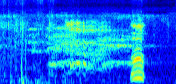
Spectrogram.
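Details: Playful, mischievous goat gives one short, loud, harmonic bleat with a slight waver near the end, following a long rooster crow in the background; people talk nearby.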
